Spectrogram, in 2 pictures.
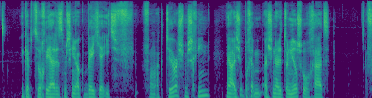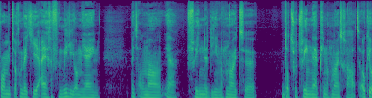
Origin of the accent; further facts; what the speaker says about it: The Hague, South Holland, Netherlands; Ja, ik kwam wel uit Den Haag, dus ik dacht al wel te weten wat het is om in een stad te wonen.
